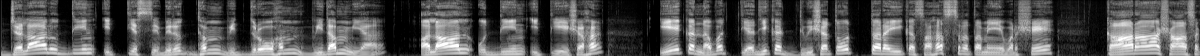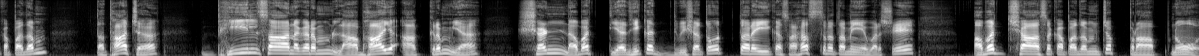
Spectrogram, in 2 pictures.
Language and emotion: Sanskrit, neutral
